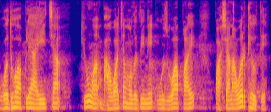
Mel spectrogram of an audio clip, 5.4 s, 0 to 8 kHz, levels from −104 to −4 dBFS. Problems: constant background noise, background conversations at intervals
